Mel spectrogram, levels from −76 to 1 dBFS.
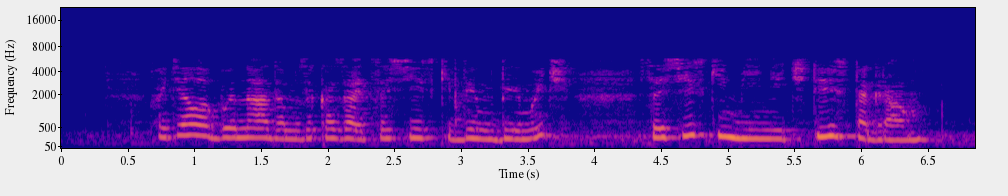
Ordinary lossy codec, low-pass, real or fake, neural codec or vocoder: MP3, 24 kbps; 7.2 kHz; fake; codec, 16 kHz, 16 kbps, FreqCodec, larger model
